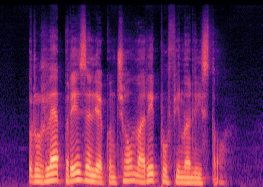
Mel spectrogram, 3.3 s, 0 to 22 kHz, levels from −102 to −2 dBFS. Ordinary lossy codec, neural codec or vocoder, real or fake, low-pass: none; codec, 44.1 kHz, 2.6 kbps, DAC; fake; 19.8 kHz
